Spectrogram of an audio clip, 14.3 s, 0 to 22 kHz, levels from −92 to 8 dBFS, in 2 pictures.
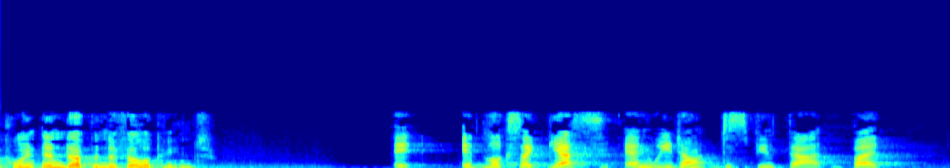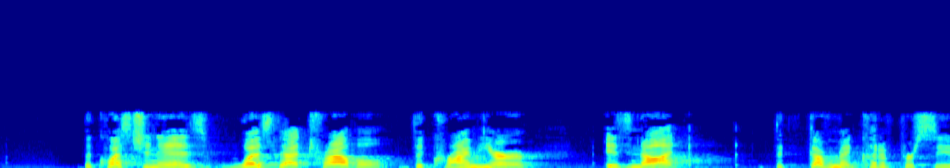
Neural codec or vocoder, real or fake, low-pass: none; real; 7.2 kHz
